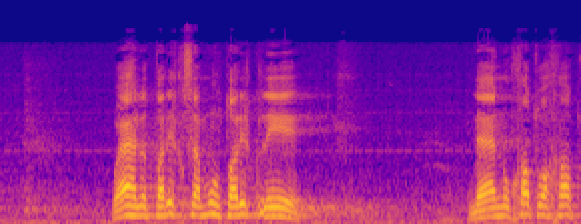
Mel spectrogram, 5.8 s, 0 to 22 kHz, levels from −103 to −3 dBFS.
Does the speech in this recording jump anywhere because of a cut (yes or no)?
no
